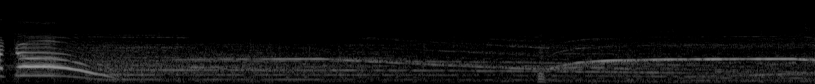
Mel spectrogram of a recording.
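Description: Arena goal siren sounding for a goal. It holds one pitch for about two seconds, glides slowly down over the next few seconds, then rises back up and holds again near the end.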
